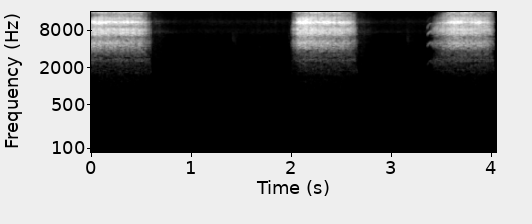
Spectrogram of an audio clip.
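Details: Common myna delivering food to its young; three long, breathy, hissing rasps, each over half a second, spaced about one and a half seconds apart.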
